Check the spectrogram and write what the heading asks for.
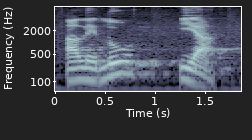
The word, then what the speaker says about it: Aleluia: Aleluia. E por que eu estou falando como se fala no hebraico? Porque é exatamente como está em português.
